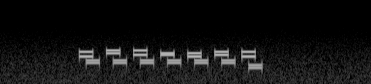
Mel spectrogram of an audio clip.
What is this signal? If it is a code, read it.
Multi-frequency trunk signalling (R2, with the far end's replies), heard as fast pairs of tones, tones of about 140 ms. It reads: 4983254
